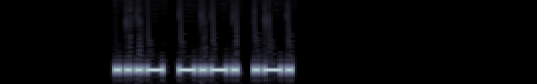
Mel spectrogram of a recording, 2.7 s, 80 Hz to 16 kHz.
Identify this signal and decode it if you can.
Morse code, heard as a keyed tone, about 47 wpm, 700 Hz. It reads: VCR
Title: USA Call Sign Postfixes - 3 Letters 45wpm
